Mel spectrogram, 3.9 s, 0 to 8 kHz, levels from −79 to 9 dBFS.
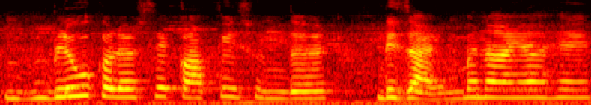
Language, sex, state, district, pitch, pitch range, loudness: Hindi, female, Haryana, Charkhi Dadri, 230 Hz, 215-235 Hz, -19 LUFS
